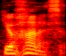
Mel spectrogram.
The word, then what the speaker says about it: Johannes: at the beginning but I was asking at the time syllables two syllables three in your name just curious want to make sure I'm pronouncing it correctly three yo.hannes okay great excellent all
